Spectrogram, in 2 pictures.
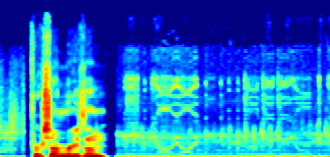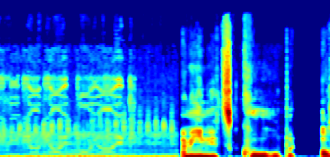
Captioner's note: S.A.M. vocalizes against the Xbox ambience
